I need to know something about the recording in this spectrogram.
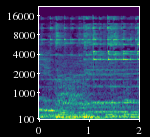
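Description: A group of voices singing a Hindu devotional song together, with small hand bells ringing steadily over it.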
